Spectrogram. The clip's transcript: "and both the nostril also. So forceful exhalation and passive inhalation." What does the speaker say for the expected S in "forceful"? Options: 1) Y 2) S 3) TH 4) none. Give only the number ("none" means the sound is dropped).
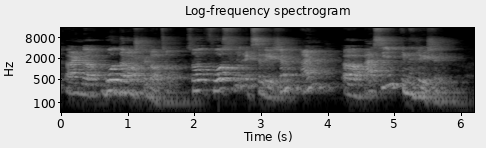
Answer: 2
